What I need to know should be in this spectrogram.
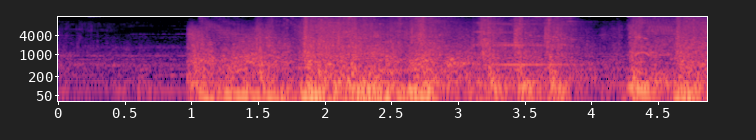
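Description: Video game spells and hits crash and whoosh in a busy fight.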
